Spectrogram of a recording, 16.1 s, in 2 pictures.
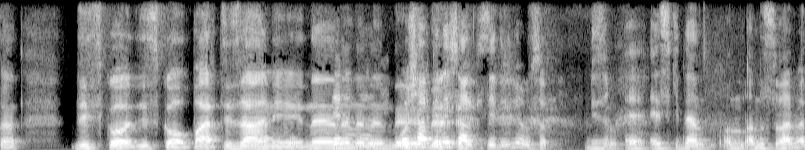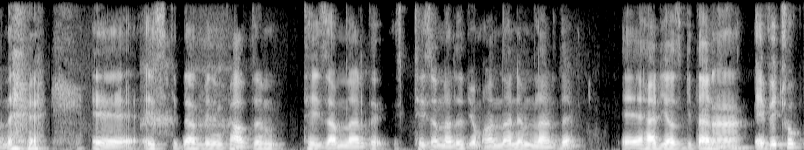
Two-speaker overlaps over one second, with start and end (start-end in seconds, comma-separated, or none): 2.4-4.5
